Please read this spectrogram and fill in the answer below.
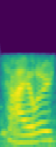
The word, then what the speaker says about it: Tyler: Okay, that's Tyler, T-Y-L-E-R.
